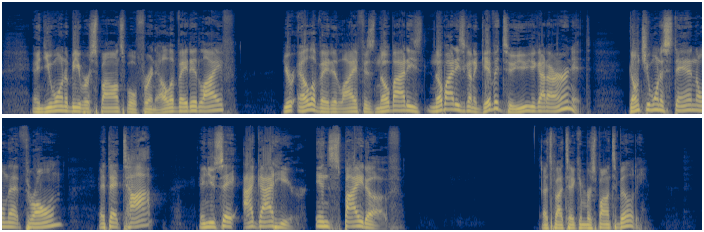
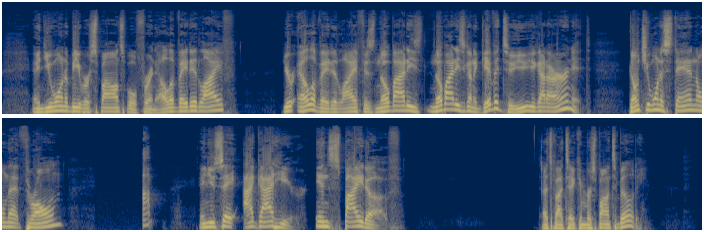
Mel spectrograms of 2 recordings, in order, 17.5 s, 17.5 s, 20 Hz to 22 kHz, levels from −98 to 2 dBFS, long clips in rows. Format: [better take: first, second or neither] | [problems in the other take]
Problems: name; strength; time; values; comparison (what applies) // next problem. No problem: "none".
first | audio cutting out; at 10 s for 0.5 s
